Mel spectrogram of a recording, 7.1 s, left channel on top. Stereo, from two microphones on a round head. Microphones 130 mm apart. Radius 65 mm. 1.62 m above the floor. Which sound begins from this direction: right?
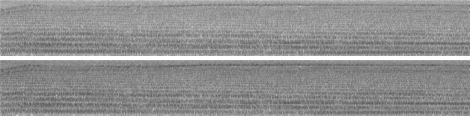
A drone, at 0.0 s.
